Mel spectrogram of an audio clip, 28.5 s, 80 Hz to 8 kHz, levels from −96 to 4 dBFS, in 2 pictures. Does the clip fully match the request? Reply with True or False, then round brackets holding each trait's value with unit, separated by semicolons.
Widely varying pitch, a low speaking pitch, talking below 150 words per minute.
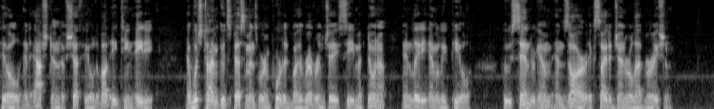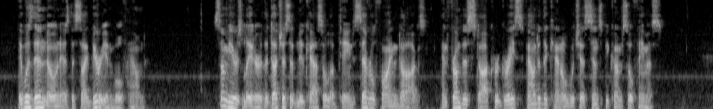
True (7.0 semitones; 85 Hz; 135 wpm)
